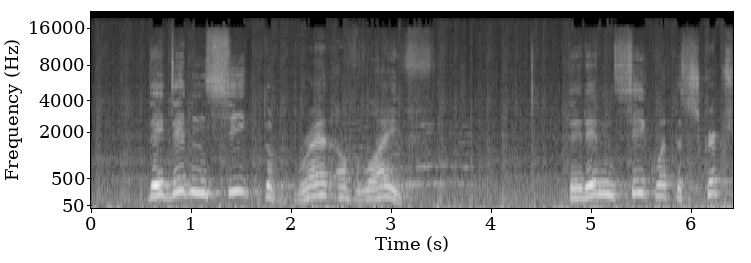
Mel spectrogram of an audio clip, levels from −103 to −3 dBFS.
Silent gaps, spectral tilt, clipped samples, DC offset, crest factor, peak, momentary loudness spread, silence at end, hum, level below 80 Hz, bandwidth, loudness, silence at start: none; -5.5 dB/octave; under 0.1%; under 0.1%; 20 dB; -10 dBFS; 24 LU; 0 s; 60 Hz at -55 dBFS; -54 dBFS; 18.5 kHz; -30 LUFS; 0 s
